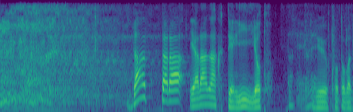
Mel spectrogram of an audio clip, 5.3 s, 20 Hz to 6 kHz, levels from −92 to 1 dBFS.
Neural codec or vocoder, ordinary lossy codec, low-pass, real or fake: codec, 16 kHz, 8 kbps, FunCodec, trained on LibriTTS, 25 frames a second; none; 5.4 kHz; fake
